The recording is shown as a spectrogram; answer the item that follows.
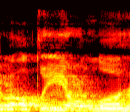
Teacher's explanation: حمزہ واو ہونٹوں کی تمام گلائی سے، حمزہ اقصی حلق سے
